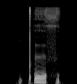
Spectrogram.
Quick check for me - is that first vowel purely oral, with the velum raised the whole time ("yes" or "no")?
yes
